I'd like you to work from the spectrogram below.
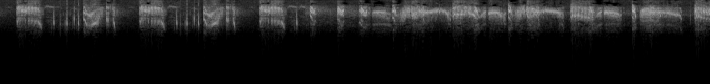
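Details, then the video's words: Recorded swiftlet calling sound of the "kings star" kind, used to draw birds in: loud chirping phrases about every second, merging later into a steady, wavering twitter. "suara panggil walet kings star"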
